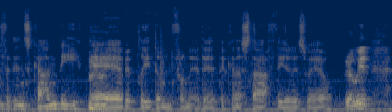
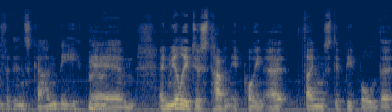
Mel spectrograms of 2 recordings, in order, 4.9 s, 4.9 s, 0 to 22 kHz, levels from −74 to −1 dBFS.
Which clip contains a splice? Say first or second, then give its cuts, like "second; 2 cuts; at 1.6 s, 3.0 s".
first; 1 cut; at 1.5 s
